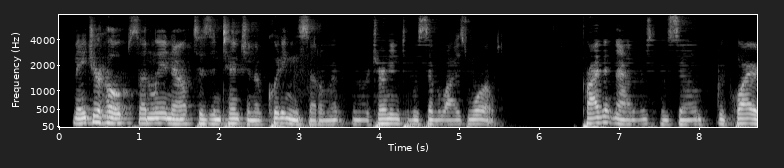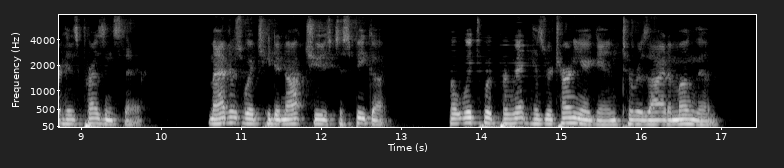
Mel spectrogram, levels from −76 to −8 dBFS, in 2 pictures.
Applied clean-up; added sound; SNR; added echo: neural mask model DeepFilterNet 3.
